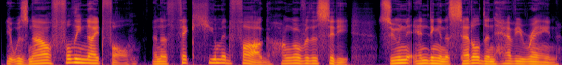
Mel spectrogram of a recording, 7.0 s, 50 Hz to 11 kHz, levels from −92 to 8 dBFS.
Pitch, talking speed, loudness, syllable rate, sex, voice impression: 130 Hz, 195 wpm, -17 LUFS, 4.7 syllables/s, male, very masculine, very adult-like, very middle-aged, very thick, relaxed, slightly weak, bright, soft, clear, fluent, very cool, intellectual, very sincere, very calm, mature, very friendly, very reassuring, unique, slightly elegant, wild, sweet, lively, kind, slightly modest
